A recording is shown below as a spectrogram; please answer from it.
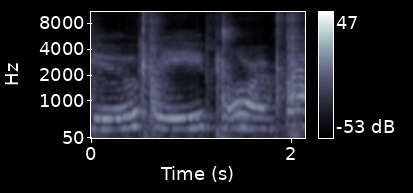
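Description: Children's hands clapping in time, about four claps in two seconds, with a child's voice chanting the count between the claps.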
